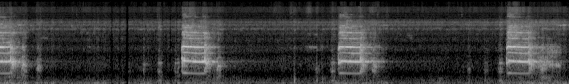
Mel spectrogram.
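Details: A hen, which the owner suspects is laying an egg, lets out loud, harsh, drawn-out squawks about every two and a half seconds, with a faint low rumble in between.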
